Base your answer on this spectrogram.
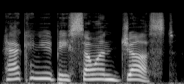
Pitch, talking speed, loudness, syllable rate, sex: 225 Hz, 195 wpm, -15 LUFS, 4.2 syllables/s, female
